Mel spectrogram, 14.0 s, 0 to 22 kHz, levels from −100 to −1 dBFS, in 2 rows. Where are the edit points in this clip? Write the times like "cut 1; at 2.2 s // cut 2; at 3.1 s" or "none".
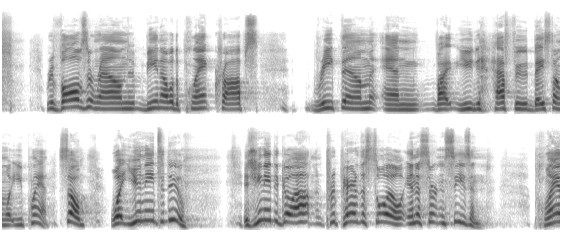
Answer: cut 1; at 3.6 s // cut 2; at 7.6 s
